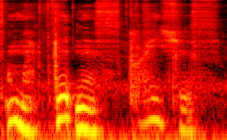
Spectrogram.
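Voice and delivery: soft, slow whisper of wonder; awed whisper. Real, not acted. Crafter to viewers, overwhelmed by the paper, whispered. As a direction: breathe it out in awe.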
